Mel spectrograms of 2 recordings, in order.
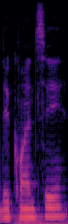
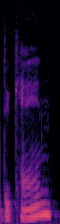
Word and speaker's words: Duquesne: a higher level than DeQuincy. Or is that's not how you say it. Is it Duquesne? It's Duquesne. Yeah, sorry, Duquesne.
